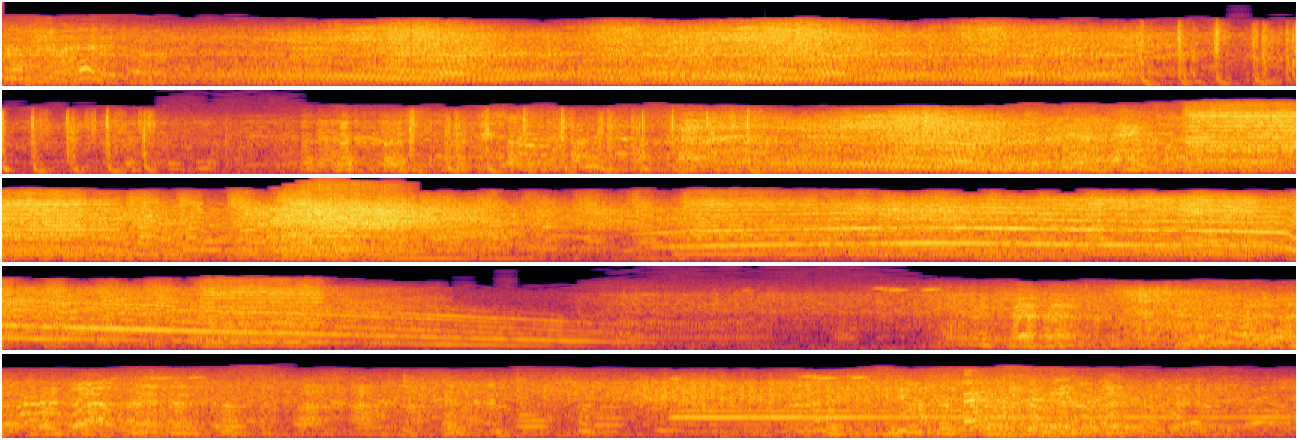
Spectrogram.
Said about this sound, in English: Three cars speeding? Yeah? The first car is being driven by a what? A baby?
